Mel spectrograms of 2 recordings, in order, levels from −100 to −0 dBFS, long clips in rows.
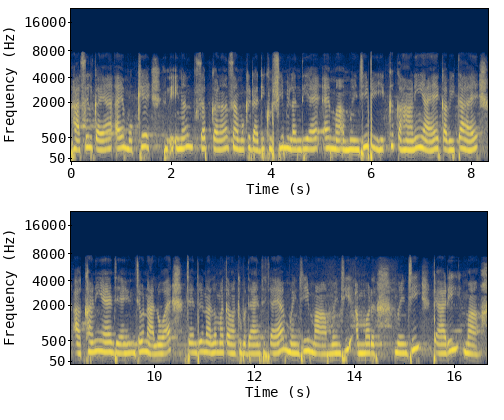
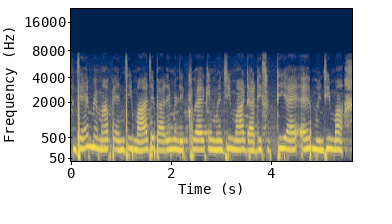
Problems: background sounds at intervals, echo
